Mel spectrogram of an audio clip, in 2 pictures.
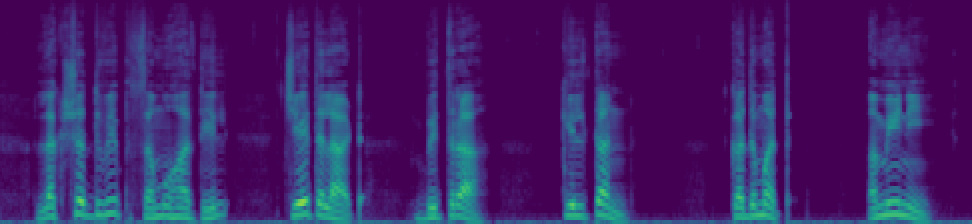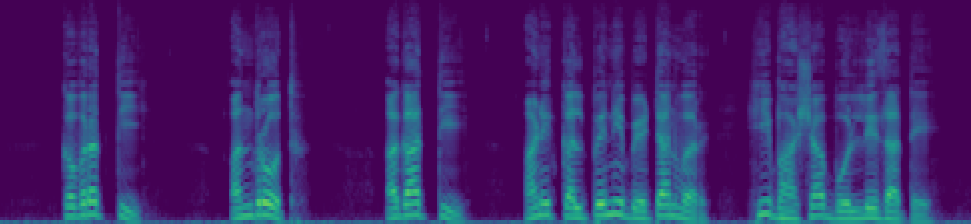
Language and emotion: Marathi, neutral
